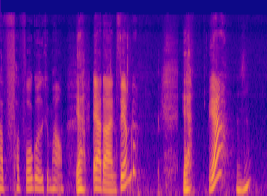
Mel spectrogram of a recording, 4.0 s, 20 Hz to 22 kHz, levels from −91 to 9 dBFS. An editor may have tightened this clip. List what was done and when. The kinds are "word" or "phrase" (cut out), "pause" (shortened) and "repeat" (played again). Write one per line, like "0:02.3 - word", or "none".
0:01.3 - pause
0:02.7 - pause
